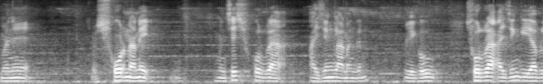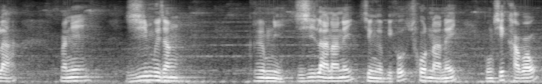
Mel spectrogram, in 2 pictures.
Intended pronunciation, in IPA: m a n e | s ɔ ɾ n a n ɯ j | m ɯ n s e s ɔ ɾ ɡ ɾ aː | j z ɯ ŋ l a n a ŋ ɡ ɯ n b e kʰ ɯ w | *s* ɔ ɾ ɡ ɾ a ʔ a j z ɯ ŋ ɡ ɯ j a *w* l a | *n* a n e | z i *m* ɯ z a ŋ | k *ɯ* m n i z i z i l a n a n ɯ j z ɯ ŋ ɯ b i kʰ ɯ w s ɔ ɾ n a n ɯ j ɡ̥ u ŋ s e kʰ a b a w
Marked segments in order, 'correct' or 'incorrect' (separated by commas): correct, incorrect, incorrect, correct, correct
